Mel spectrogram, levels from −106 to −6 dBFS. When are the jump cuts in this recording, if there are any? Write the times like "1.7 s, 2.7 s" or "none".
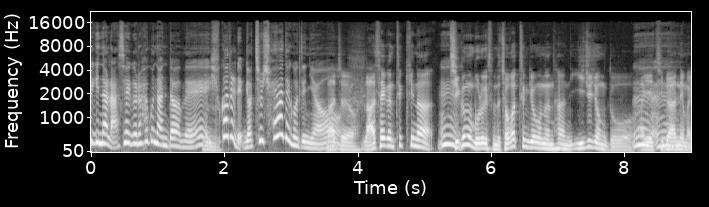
none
